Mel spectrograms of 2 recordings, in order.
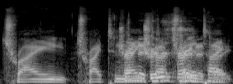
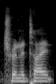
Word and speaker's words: Trinitite: Tri tritinite. Trinitite, that's how you say it.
